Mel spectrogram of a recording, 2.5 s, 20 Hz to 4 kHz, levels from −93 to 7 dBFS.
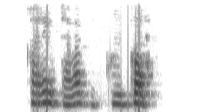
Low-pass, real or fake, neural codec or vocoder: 3.6 kHz; real; none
